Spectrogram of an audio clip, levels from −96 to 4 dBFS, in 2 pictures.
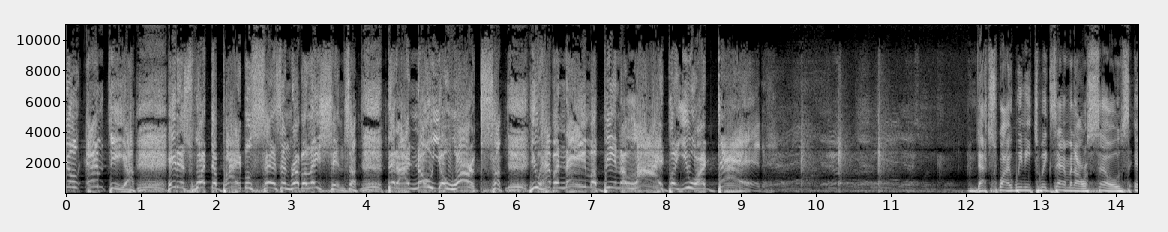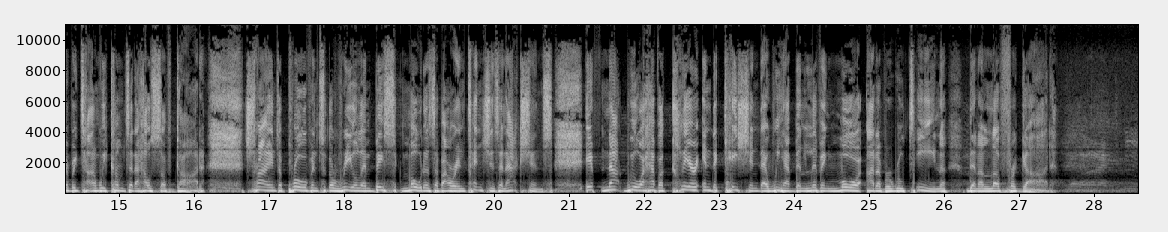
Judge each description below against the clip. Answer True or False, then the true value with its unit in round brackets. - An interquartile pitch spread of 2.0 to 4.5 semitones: True (3.4 semitones)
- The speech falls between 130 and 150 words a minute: False (165 wpm)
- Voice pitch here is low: False (165 Hz)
